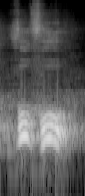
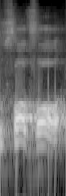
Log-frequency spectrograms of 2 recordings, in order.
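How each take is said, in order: First: VOVÔ ending on a closed "oh"; closed final O. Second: VOVÓ ending on an open "aw"; open final O. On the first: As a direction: say vovô with a close, rounded last vowel, as in "go". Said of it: "por exemplo, o circunflexo". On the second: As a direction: say vovó with a wide-open last vowel, as in "saw". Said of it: "o agudo". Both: Shown as a demonstration.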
